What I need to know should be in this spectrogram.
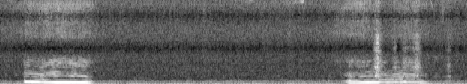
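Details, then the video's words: Lady Silvana, a house cat that snores like a tractor, gives two drawn-out harmonic snores about four seconds apart, each lasting close to a second and falling off at the end, the second followed by faint rustling. "МОЯ КОШКА ХРАПИТ КАК ТРАКТОР"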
